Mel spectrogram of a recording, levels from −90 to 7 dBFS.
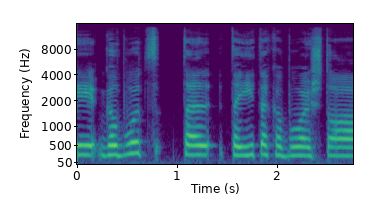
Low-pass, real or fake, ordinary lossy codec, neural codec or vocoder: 14.4 kHz; real; AAC, 64 kbps; none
